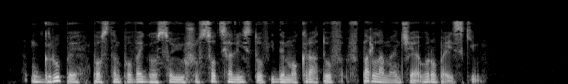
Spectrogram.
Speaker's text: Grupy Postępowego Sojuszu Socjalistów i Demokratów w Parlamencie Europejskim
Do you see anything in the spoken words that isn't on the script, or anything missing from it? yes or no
no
